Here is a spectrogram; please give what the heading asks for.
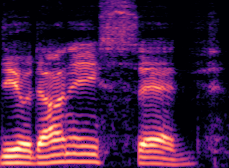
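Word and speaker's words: Dieudonné Saive: It was developed by both John Moses Browning and Dieudonné Sèvres. I think is how you pronounce his name. It's French.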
